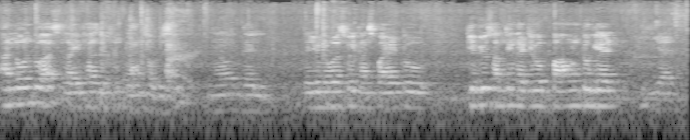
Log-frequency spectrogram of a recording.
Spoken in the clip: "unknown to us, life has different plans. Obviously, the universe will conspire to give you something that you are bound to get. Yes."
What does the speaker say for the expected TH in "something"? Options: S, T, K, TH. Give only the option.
T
